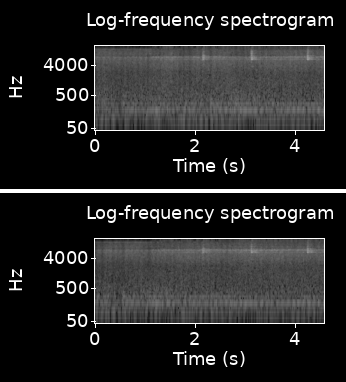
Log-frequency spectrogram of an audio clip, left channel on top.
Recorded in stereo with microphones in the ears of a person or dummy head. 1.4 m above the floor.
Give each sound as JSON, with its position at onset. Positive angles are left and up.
{"t": 2.1, "sound": "hammering", "side_deg": 10, "distance_m": 2.5}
